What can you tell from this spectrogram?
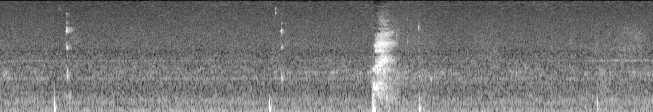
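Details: Husky puppy's very first hiccups: brief soft clicking hiccups, about five in six seconds at uneven intervals, in a quiet room.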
